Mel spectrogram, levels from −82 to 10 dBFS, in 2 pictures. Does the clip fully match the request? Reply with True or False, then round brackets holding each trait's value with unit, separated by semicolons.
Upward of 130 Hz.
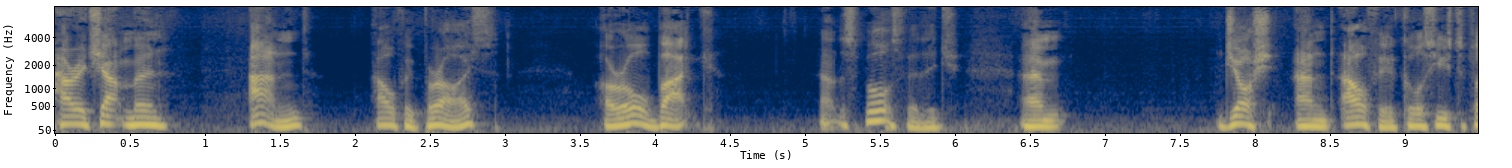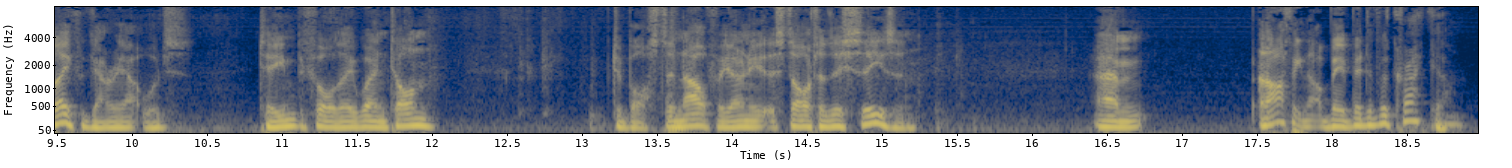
False (100 Hz)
